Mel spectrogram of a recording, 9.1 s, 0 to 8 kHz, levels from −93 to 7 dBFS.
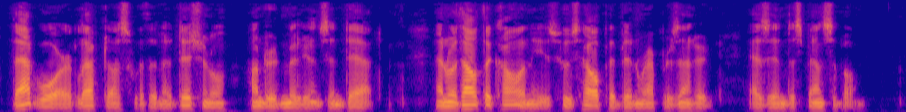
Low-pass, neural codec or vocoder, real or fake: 7.2 kHz; none; real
